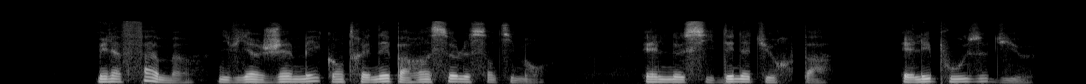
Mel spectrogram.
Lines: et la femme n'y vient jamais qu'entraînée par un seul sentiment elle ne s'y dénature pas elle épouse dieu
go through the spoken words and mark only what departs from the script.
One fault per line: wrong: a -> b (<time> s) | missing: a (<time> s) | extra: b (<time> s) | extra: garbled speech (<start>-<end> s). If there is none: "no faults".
wrong: et -> mais (1.0 s)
